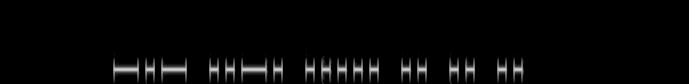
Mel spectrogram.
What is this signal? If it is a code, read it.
Morse code, heard as a keyed tone, about 15 wpm, 700 Hz. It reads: KF5III
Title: USA Call Signs - 6 Characters - Repeated 3x - 15wpm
